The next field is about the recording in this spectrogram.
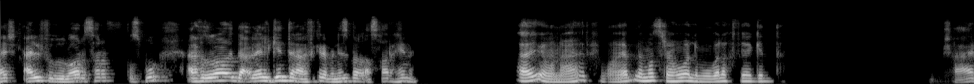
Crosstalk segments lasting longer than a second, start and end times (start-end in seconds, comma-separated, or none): none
